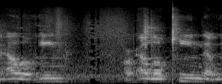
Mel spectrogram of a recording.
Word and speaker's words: Elohim: So these are the 7 artisans, or the 7 Elohim, or Elokime, that we said we were going to pronounce it as, because now we're using it together as a spiritual group.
